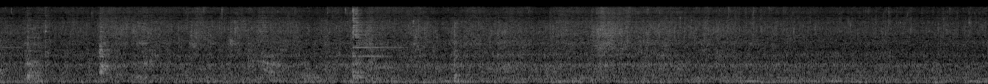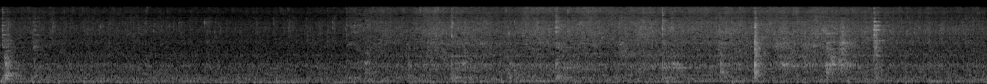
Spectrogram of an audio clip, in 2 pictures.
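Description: Ginger garlic paste and tomatoes fry in a pan with a steady hiss, broken by scraping stirs and occasional sharper crackles. The sizzle grows brighter and louder toward the end, with no one talking.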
